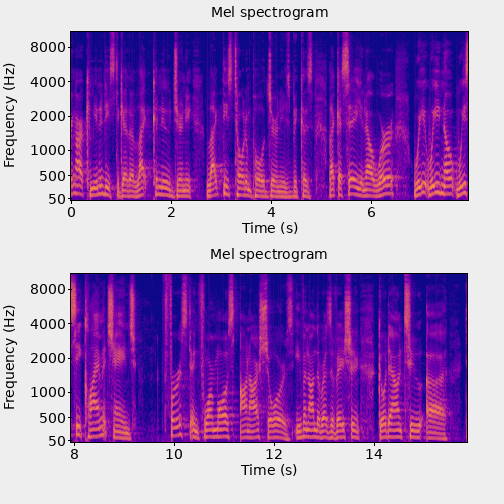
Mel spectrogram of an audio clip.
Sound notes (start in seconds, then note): none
